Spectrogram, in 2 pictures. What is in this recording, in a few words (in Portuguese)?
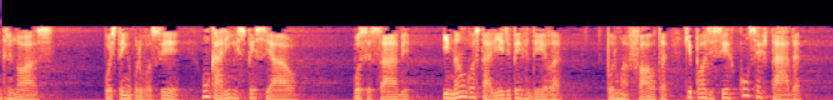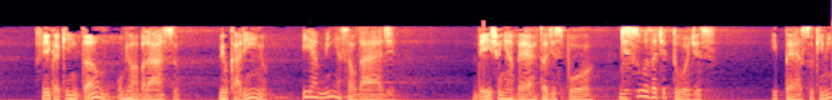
DESCULPA PELO BOLO, Românticas masc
